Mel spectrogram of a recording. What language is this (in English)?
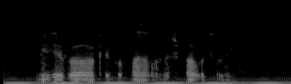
Bangla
